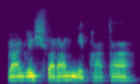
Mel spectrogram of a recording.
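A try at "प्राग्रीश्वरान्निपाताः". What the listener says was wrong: Nipataha. Visarga you have to pronounce.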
